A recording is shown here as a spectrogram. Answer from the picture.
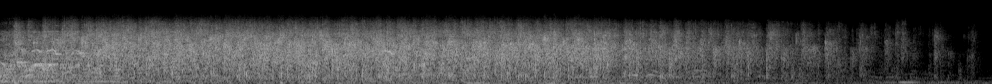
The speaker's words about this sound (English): It says here, wait for applause and then announce an intermission. It says here, wait for applause.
